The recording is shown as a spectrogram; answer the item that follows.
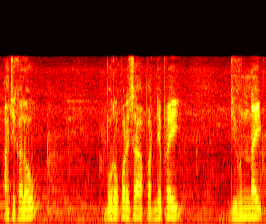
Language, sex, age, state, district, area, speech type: Bodo, male, 60+, Assam, Udalguri, urban, spontaneous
